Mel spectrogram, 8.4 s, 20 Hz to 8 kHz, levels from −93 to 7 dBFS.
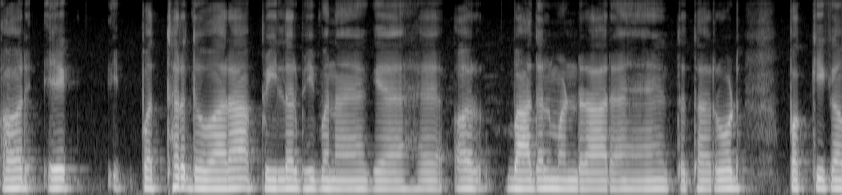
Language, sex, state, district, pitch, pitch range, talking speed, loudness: Hindi, male, Jharkhand, Palamu, 135 Hz, 130-140 Hz, 130 wpm, -16 LUFS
